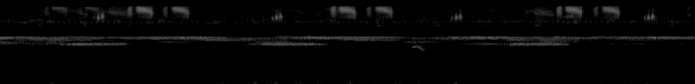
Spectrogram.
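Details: Gentle spring-night cricket chorus near a cottage: a continuous shimmering high-pitched trill runs beneath bright, brief chirping bursts that come in uneven groups, roughly one to two seconds apart; nothing else is heard.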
